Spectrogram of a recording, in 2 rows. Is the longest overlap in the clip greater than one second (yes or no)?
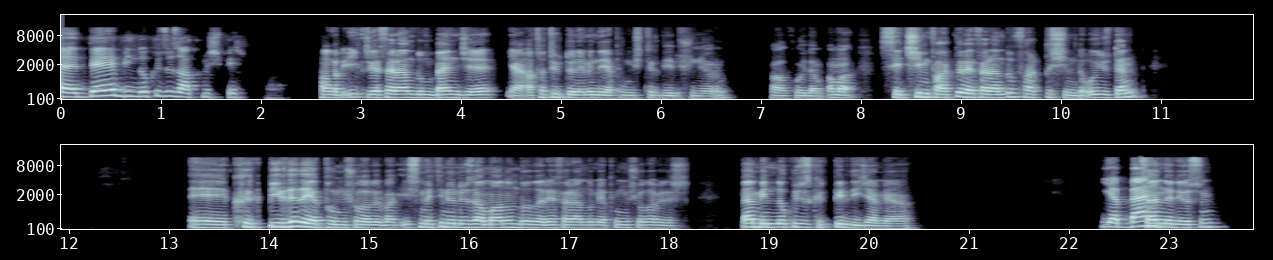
no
